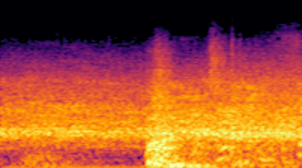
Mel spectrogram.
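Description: A body slams onto a wrestling mat with a heavy thud.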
